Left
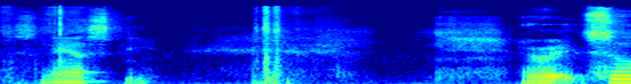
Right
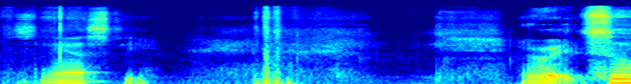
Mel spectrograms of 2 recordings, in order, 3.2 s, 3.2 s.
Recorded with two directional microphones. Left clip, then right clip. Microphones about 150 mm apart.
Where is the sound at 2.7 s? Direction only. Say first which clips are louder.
Right 6 dB; 45° right (ahead or behind).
